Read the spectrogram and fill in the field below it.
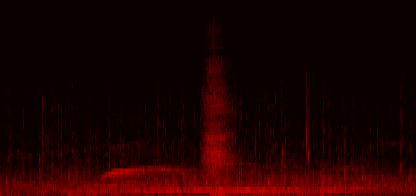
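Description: Crowd at a university athletics stole ceremony applauding families and parents, a soft, distant, steady patter of clapping with a faint whistle-like tone running through it.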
